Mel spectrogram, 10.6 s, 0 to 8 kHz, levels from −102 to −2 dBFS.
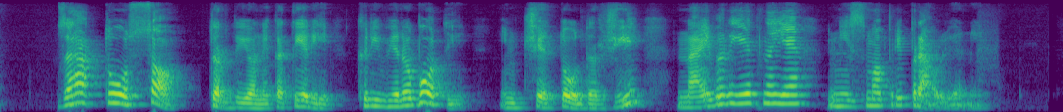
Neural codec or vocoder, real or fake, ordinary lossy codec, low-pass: vocoder, 44.1 kHz, 128 mel bands, Pupu-Vocoder; fake; none; 7.2 kHz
